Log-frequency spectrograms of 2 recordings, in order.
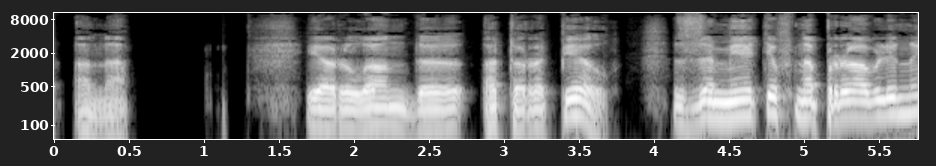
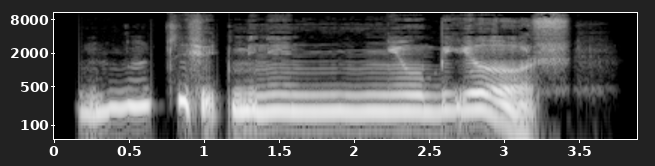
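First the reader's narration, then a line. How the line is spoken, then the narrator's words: Moaning. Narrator (Russian): простонал он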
